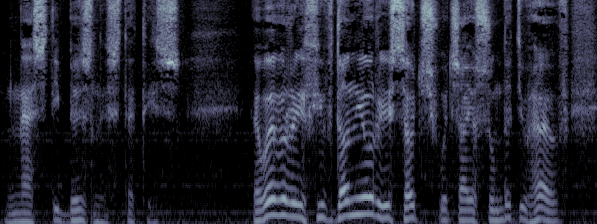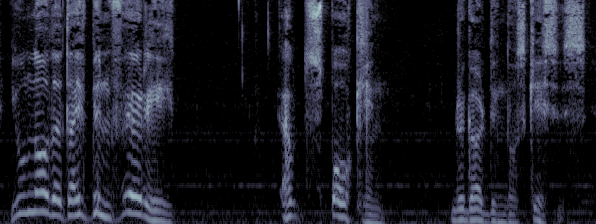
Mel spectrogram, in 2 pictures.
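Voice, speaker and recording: A man playing a guarded, learned university professor in an audio drama, speaking formally and with measured courtesy. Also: medium pitch, big pitch swings, a little hiss or hum. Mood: curious, guarded. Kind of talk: scripted audio drama acting.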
